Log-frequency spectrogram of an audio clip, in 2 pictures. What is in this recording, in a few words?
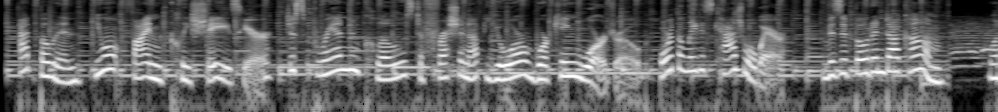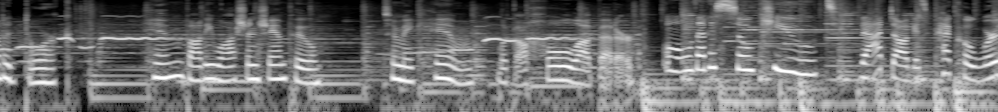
Commercial, Women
